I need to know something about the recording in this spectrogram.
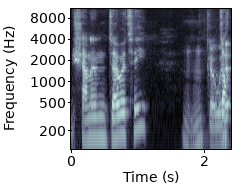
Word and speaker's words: Doherty: You've got I can never pronounce her name. Shannon Doherty, Go with it. Doherty, whatever.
